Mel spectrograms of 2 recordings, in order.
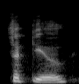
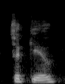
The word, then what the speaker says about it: Tsukyu: And this Tsukyu is the way it would be pronounced in Northern Chumash, Tsukyu.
